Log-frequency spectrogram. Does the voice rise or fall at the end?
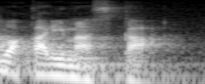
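fall. The voice does not rise at the end.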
